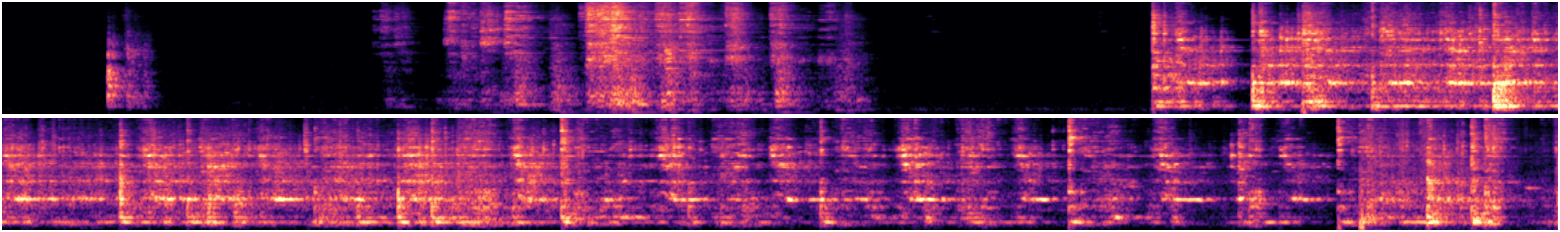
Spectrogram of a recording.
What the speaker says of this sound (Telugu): ముందుగా వేరుశనగ పప్పులు వేయించుకున్నాం.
